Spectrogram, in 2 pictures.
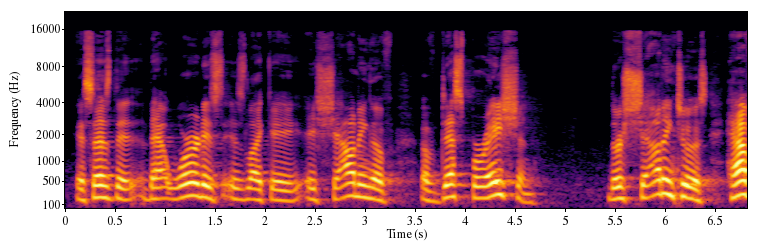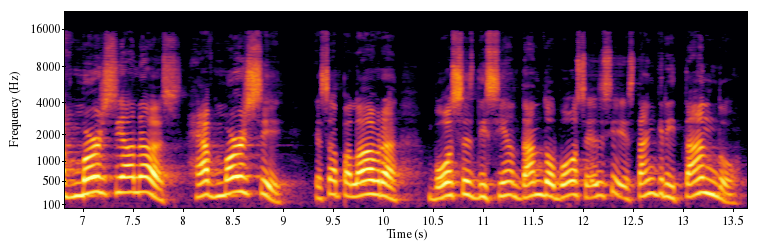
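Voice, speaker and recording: High-voiced earnest male preacher. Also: a little mellow. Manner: earnest, emphatic preaching with repeated phrases; asks the listeners direct questions. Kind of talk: sermon.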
